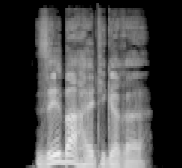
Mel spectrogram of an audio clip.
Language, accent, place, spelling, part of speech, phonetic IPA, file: German, Germany, Berlin, silberhaltigere, adjective, [ˈzɪlbɐˌhaltɪɡəʁə], De-silberhaltigere.ogg
- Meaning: inflection of silberhaltig: 1. strong/mixed nominative/accusative feminine singular comparative degree 2. strong nominative/accusative plural comparative degree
